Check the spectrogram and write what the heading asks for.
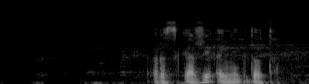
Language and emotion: Russian, neutral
